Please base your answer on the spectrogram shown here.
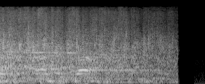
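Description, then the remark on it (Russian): Loud, dense, stormy applause from a large audience fills an auditorium as the winner of the 'Educator of the Year' nomination is announced, with a voice faintly buried beneath the clapping, before the sound cuts off abruptly. “за бурными овациями практически не слышно имени победителя.”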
